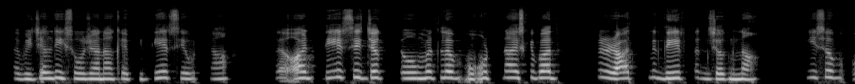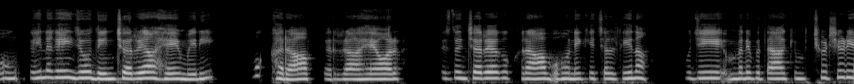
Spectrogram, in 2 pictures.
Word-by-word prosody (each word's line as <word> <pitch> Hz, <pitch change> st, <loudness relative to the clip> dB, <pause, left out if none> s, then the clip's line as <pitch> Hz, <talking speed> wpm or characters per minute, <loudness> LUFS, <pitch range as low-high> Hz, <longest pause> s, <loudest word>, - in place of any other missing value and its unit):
कभी 245 Hz, -1 st, -1 dB
जल्दी 280 Hz, +3 st, +1 dB
सो 265 Hz, -1 st, -1 dB
जाना, 255 Hz, 0 st, +3 dB
कभी 255 Hz, 0 st, -6 dB
देर 285 Hz, +6 st, -3 dB
से 290 Hz, -2 st, -7 dB
उठना 260 Hz, 0 st, -7 dB, 0.6 s
और 295 Hz, 0 st, +4 dB, 0.2 s
देर 315 Hz, +3 st, 0 dB
से 325 Hz, +1 st, 0 dB
जब 305 Hz, +1 st, +2 dB, 0.2 s
अ, -, -, -2 dB
मतलब 295 Hz, 0 st, 0 dB
उठना 295 Hz, +2 st, -2 dB
इसके 300 Hz, 0 st, -2 dB
बाद 305 Hz, 0 st, +3 dB, 0.4 s
फिर 310 Hz, -3 st, 0 dB
रात 270 Hz, +1 st, +4 dB
में 310 Hz, -3 st, -5 dB
देर 275 Hz, +2 st, +3 dB
तक 305 Hz, -, -13 dB
जगना। 245 Hz, -1 st, +2 dB, 0.5 s
ये 315 Hz, -, -6 dB
सब 315 Hz, -1 st, -3 dB
अ, -, -, -19 dB
कहीं 275 Hz, +1 st, -4 dB
न 320 Hz, +1 st, 0 dB
कहीं 315 Hz, 0 st, +3 dB
ओ -, -, +2 dB
जो 295 Hz, +1 st, +4 dB
दिनचर्या 260 Hz, +2 st, +4 dB
है 255 Hz, -2 st, +3 dB
मेरी 250 Hz, +5 st, +1 dB, 0.4 s
वो 400 Hz, -, -7 dB
खराब 250 Hz, -1 st, +3 dB, 0.2 s
कर 230 Hz, -, -7 dB
रहा 240 Hz, 0 st, 0 dB
है। 245 Hz, +1 st, +3 dB
और 245 Hz, +1 st, +3 dB, 0.4 s
इस 270 Hz, -2 st, -11 dB
दिनचर्या 285 Hz, 0 st, +2 dB
को 290 Hz, +1 st, -5 dB
खराब 260 Hz, -1 st, +2 dB
होने 260 Hz, -1 st, +2 dB
के 270 Hz, +2 st, -7 dB
चलते 260 Hz, +1 st, -2 dB
ना 290 Hz, -1 st, +1 dB, 0.4 s
मुझे 285 Hz, +1 st, 0 dB
मैंने 265 Hz, +3 st, +1 dB
बताया 260 Hz, -1 st, 0 dB
कि 260 Hz, 0 st, -4 dB
चिड़चिड़ी 315 Hz, +2 st, -2 dB
270 Hz, 185 wpm, -22 LUFS, 255-290 Hz, 0.6 s, और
